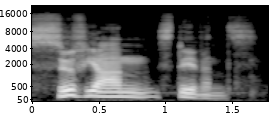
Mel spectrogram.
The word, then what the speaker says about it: Sufjan Stevens: And I was like, how do you, it's misspelled, but you, so who in the hell is Sufjan Stevens?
